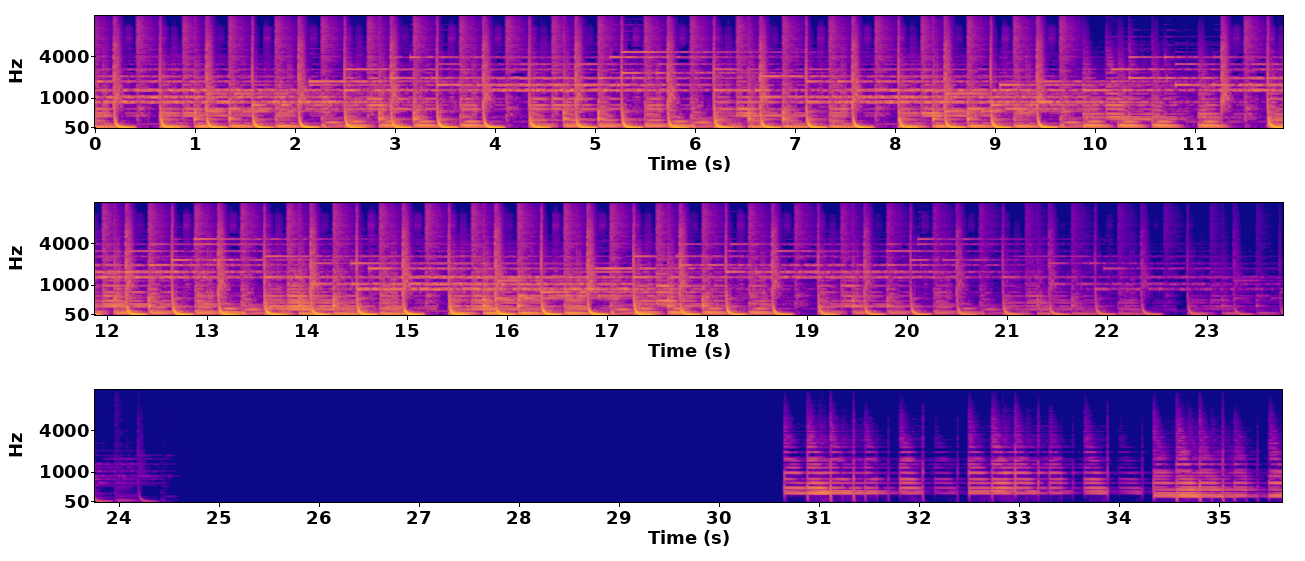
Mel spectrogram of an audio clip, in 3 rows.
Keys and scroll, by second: 11.8 i, 23.5 ctrl+=, 23.6 ctrl+=, 29.3 x, 33.0 ctrl+z.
